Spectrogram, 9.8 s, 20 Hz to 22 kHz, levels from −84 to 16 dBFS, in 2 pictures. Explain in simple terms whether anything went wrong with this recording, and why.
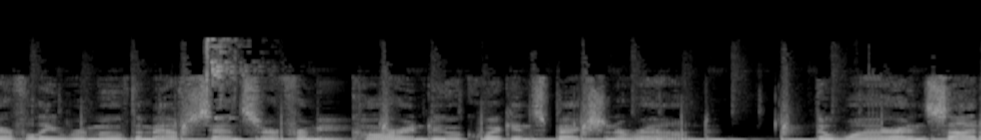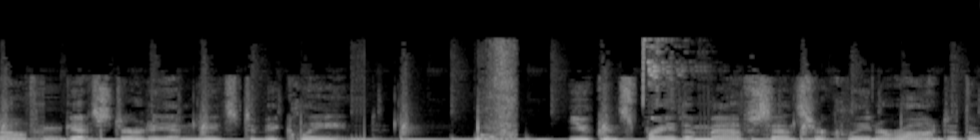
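Two kinds of glitch can be heard. From 1.61 to 1.76 s, and again in broken patches between 5.10 and 5.39 s, the sound turns into a brief noisy smear. These are lost LE Audio frames: wireless audio packets went missing, and the decoder filled the gaps by re-using the last good sound with its detail scrambled.

At 4.34 s, 6.68 s and 8.40 s there is a quick stutter, like a tiny skip. This is a repeated buffer: fresh audio arrived late, so the device replayed the same 20 ms snippet three times at 4.34 s and twice at the others.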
